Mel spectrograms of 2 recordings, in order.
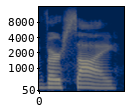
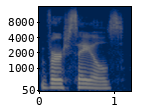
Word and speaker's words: Versailles: "Darling, it's pronounced Versai, not Versailles," Gabriel whispered at a dinner party, his hand squeezing hers under the table.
